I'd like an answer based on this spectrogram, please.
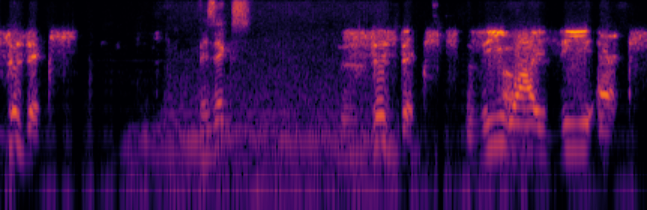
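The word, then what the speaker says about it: Zyzx: It's pronounced physics.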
